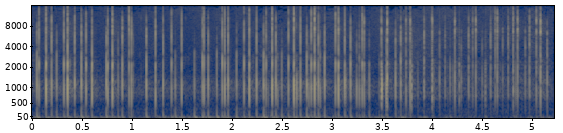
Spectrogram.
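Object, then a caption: Tablet with glass screen and metal back. Fingertips and nails tap rapidly on a white-bezel iPad tablet with a glass screen and metal back, held behind the microphone. The result is a dense, continuous stream of short, dry clicks and taps with a midrange body and a heavy low-end thump.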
